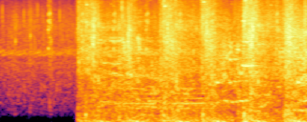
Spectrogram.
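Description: Blows and clashing sounds of a fight ring out.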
